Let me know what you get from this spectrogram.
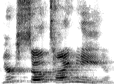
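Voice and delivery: high, drawn-out squeal settling down; gushing mom. Retold or imitated. Friend's mom complimenting weight loss at a party, gushing. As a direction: coo it slowly, high and loud at first, easing off. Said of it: "these words came from the mom".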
